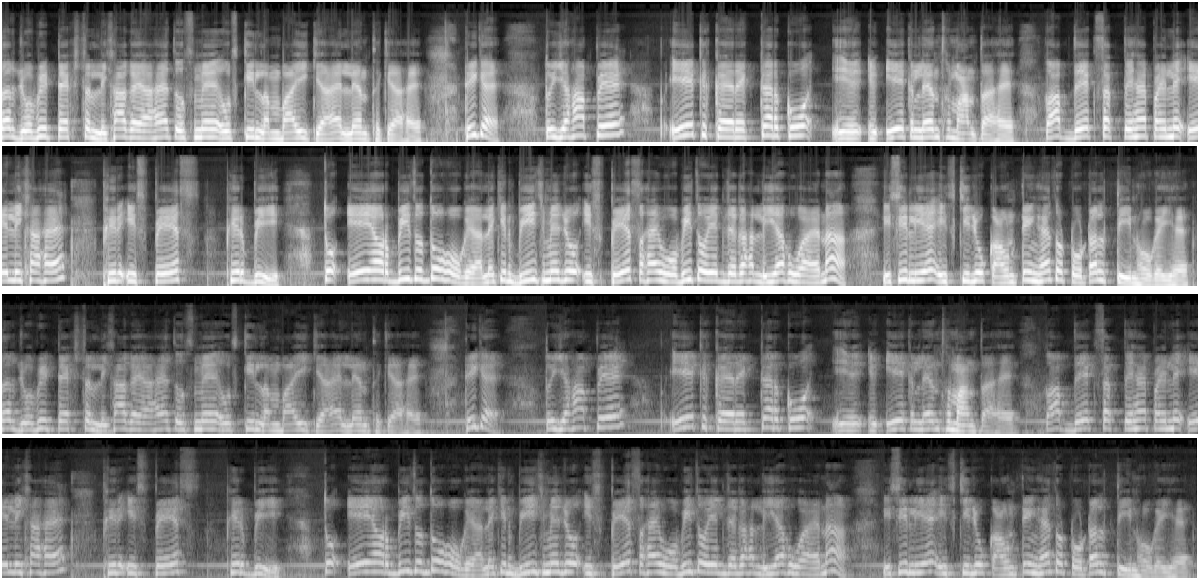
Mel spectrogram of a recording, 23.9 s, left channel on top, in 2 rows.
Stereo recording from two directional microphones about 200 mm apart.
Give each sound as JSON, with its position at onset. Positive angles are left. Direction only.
{"t": 0.0, "sound": "speech", "side_deg": 35}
